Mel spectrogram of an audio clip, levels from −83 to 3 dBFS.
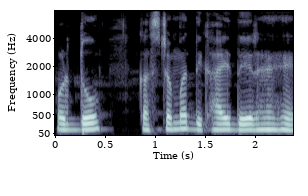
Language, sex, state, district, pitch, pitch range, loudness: Hindi, male, Jharkhand, Ranchi, 140 Hz, 140-150 Hz, -14 LUFS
